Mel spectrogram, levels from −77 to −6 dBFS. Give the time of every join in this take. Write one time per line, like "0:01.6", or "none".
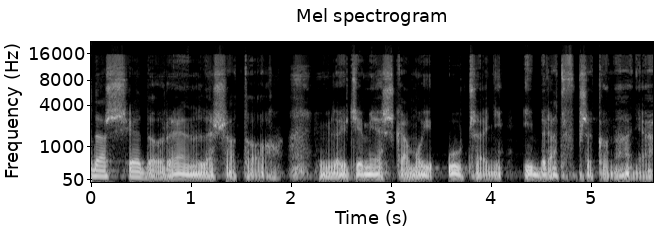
none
